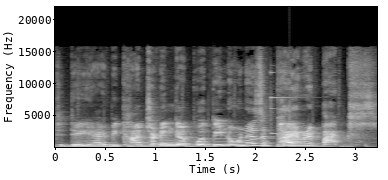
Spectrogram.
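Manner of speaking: put-on high, loud swashbuckling pirate accent. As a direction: ham it up like a pirate captain. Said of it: "Why ye be talking like a scurvy pirate?".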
